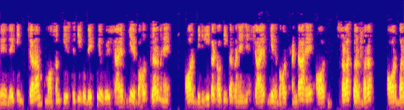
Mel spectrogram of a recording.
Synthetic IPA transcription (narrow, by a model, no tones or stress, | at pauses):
ɦɛleːkɪnt͡ʃɐɾəmːɔːsəmkiɪst̪ʰɪt̪ikod̪eːk̚t̪eɦʊeʃaːjəd̪̚jeɦbɐɦʊt̪̚ɡɐɾmɦɛ̃ | ɔːɾbɪd͡ʒlikɐʈɔːt̪ikɐɾːɐɦeɦɛ̃ʃaːjəd̪̚jɐɦbɐɦʊt̪̚ʈʰɐ̃ɳɖaɦɛʔɔːɾsɐɭək̚pɐɾbɐɾə | ɔːɾbɐɾ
